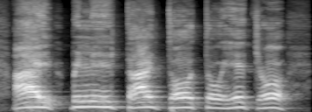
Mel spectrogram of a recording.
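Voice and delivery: booming, very loud, intimidating, scary bellowing voice. Joking about a basketball player blocking shots, imitating Dikembe Mutombo. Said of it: "Remember Mutombo was the scariest African".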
